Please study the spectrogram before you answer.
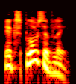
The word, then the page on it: explosively: British English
